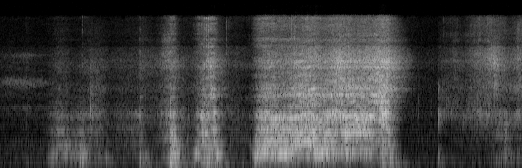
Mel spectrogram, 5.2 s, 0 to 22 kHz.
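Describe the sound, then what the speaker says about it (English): A jack plane shaves the high spot along the edge of a board while building a bathroom vanity. A few short scraping strokes lead into one long, loud, close rasping pass, with no talking. "2 quick passes with the jackplane, where I focus most of my attention on that edge."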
